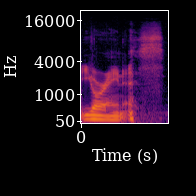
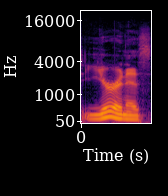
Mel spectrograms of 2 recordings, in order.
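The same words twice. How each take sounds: First: The word sounds like 'your anus'. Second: The word does not sound like 'your anus'. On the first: The speaker calls it wrong. "not Uranus" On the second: The speaker calls it right. "The planet is pronounced Uranus"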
